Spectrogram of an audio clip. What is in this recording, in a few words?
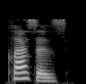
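"classes", English, uk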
